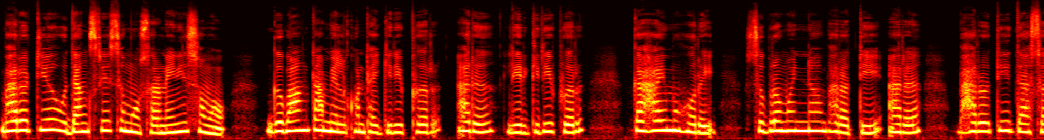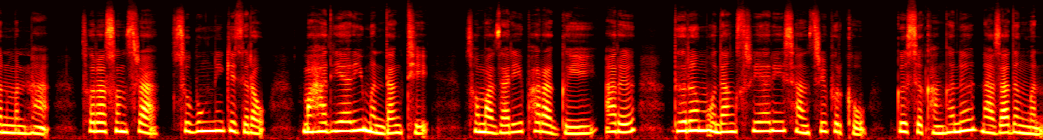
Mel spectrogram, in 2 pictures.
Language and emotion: Bodo, neutral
